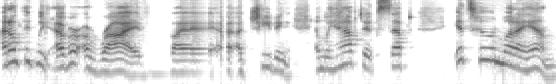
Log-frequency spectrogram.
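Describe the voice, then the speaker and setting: A woman talks at a fairly quick pace yet with long, frequent pauses. Her fairly high voice shows vocal fry and very wide pitch swings. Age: 50s. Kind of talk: casual chat. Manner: loud.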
